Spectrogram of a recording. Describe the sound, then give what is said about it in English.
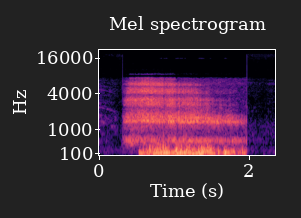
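A single long inhale during a guided breathing exercise, rising from silence into a steady, airy breath that lasts more than a second and a half before stopping abruptly, heard alone. “And breathe in.”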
